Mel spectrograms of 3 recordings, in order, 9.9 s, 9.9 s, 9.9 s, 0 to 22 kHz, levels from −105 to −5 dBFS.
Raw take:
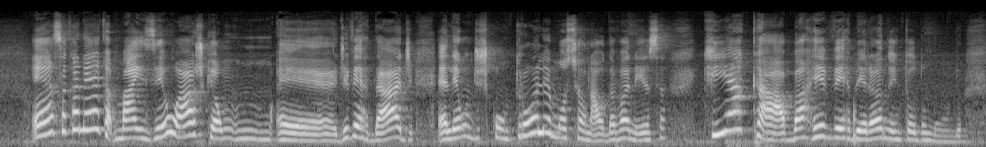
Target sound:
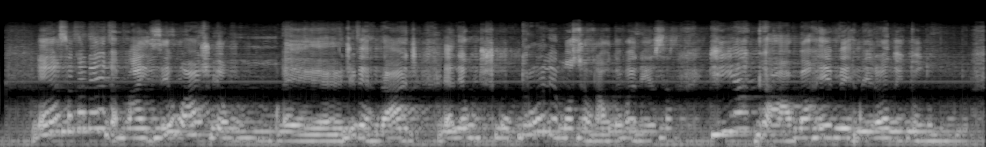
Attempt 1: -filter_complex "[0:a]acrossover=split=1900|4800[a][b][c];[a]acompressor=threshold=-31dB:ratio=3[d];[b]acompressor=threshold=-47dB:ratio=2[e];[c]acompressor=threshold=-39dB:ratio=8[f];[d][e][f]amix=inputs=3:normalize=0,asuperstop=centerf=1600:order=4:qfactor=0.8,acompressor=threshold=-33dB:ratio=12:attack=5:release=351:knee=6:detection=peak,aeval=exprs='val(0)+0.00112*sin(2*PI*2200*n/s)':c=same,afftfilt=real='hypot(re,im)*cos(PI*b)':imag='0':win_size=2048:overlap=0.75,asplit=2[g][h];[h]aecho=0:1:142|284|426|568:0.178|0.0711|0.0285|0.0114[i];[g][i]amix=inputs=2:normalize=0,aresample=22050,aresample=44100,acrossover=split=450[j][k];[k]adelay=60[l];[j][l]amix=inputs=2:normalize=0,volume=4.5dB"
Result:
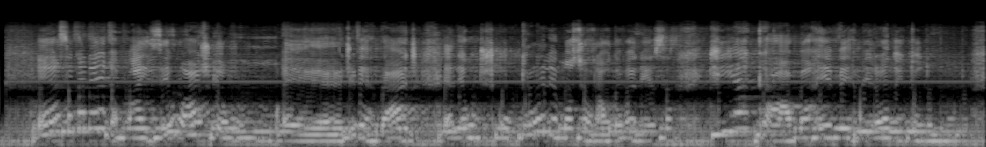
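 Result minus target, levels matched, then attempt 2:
compressor: peak gain reduction +9.5 dB
-filter_complex "[0:a]acrossover=split=1900|4800[a][b][c];[a]acompressor=threshold=-31dB:ratio=3[d];[b]acompressor=threshold=-47dB:ratio=2[e];[c]acompressor=threshold=-39dB:ratio=8[f];[d][e][f]amix=inputs=3:normalize=0,asuperstop=centerf=1600:order=4:qfactor=0.8,aeval=exprs='val(0)+0.00112*sin(2*PI*2200*n/s)':c=same,afftfilt=real='hypot(re,im)*cos(PI*b)':imag='0':win_size=2048:overlap=0.75,asplit=2[g][h];[h]aecho=0:1:142|284|426|568:0.178|0.0711|0.0285|0.0114[i];[g][i]amix=inputs=2:normalize=0,aresample=22050,aresample=44100,acrossover=split=450[j][k];[k]adelay=60[l];[j][l]amix=inputs=2:normalize=0,volume=4.5dB"

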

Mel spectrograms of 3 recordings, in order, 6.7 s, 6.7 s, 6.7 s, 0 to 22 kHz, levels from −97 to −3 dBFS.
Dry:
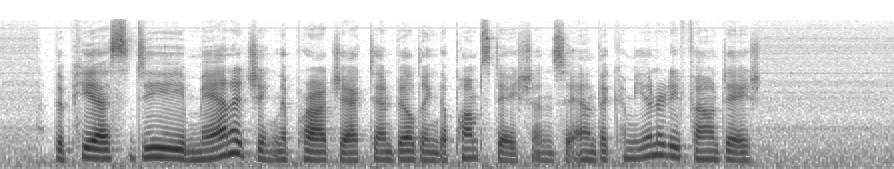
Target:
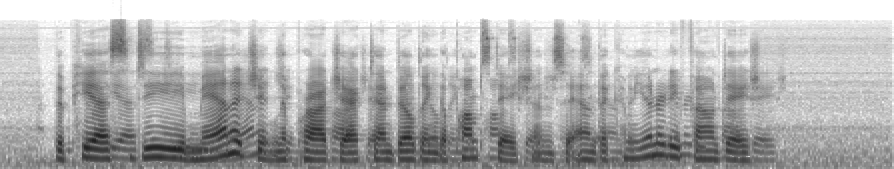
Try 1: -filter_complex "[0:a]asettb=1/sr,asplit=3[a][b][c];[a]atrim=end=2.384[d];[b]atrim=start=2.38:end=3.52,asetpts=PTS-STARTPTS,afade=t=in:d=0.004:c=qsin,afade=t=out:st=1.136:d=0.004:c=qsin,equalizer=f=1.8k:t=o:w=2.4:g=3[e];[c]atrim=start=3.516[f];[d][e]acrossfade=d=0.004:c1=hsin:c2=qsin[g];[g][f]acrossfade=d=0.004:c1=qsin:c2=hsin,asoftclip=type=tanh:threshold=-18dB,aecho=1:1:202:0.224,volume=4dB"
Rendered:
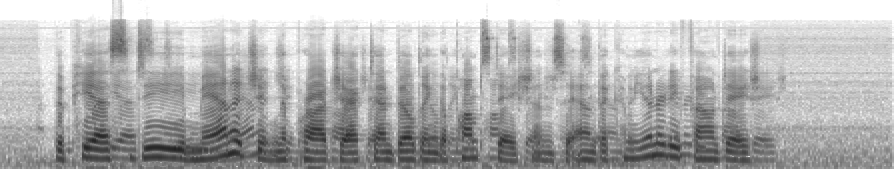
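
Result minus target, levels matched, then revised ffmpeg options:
soft clip: distortion +10 dB
-filter_complex "[0:a]asettb=1/sr,asplit=3[a][b][c];[a]atrim=end=2.384[d];[b]atrim=start=2.38:end=3.52,asetpts=PTS-STARTPTS,afade=t=in:d=0.004:c=qsin,afade=t=out:st=1.136:d=0.004:c=qsin,equalizer=f=1.8k:t=o:w=2.4:g=3[e];[c]atrim=start=3.516[f];[d][e]acrossfade=d=0.004:c1=hsin:c2=qsin[g];[g][f]acrossfade=d=0.004:c1=qsin:c2=hsin,asoftclip=type=tanh:threshold=-11dB,aecho=1:1:202:0.224,volume=4dB"

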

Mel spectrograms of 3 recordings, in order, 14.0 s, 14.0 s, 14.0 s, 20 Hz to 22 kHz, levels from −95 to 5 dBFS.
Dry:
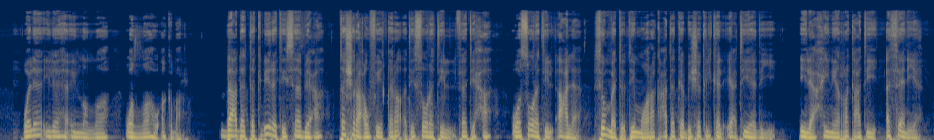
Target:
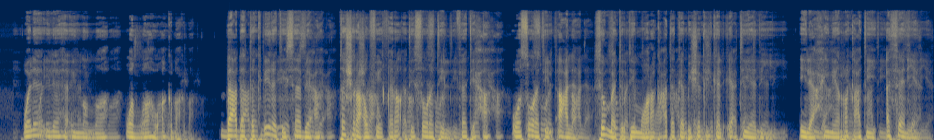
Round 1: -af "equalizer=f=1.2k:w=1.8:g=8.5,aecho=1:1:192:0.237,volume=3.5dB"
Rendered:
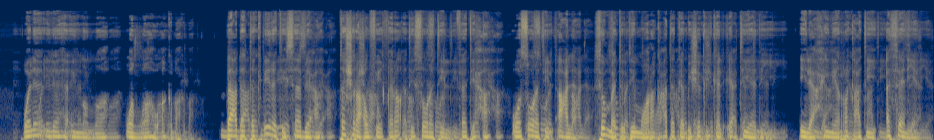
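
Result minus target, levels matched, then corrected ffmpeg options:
1000 Hz band -3.0 dB
-af "equalizer=f=1.2k:w=1.8:g=14.5,aecho=1:1:192:0.237,volume=3.5dB"

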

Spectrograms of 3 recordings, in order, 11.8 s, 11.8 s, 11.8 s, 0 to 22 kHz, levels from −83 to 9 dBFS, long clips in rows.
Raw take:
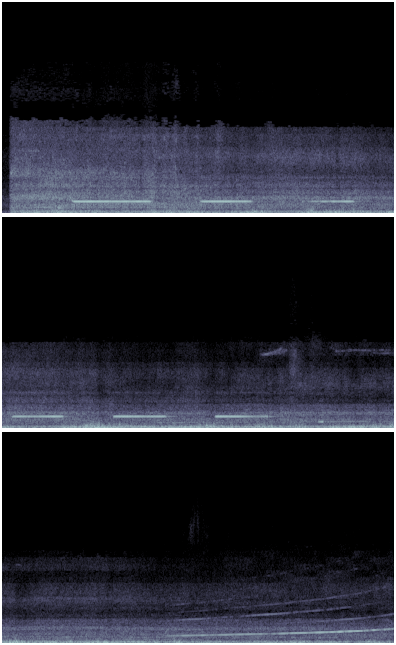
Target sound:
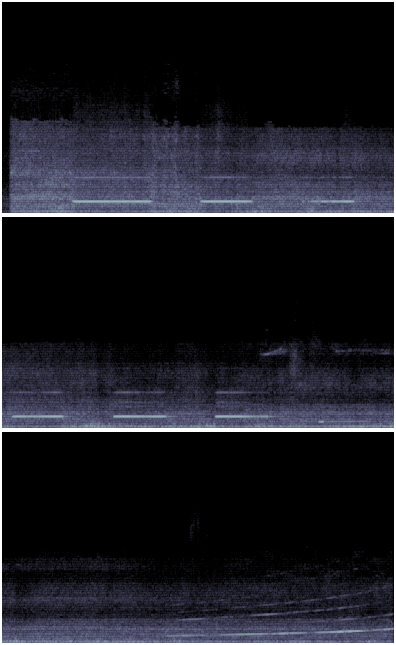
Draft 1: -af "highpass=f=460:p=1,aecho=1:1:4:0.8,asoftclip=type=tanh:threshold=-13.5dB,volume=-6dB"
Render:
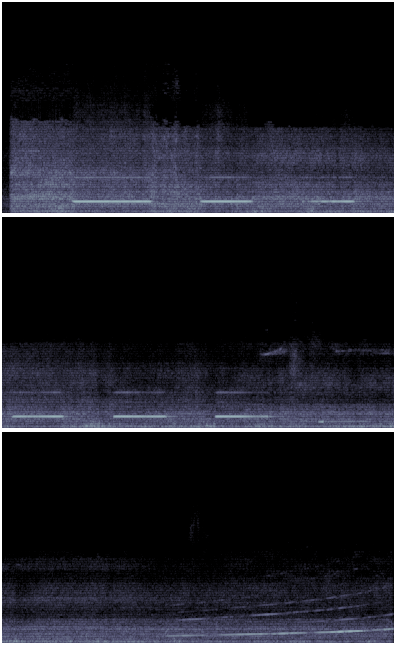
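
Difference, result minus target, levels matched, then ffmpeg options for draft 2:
250 Hz band -4.0 dB
-af "highpass=f=200:p=1,aecho=1:1:4:0.8,asoftclip=type=tanh:threshold=-13.5dB,volume=-6dB"

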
